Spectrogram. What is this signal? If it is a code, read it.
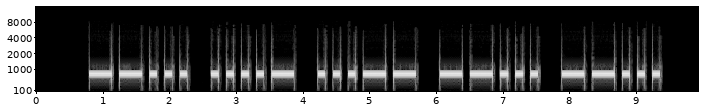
Morse code, heard as a keyed tone, about 10 wpm, 800 Hz. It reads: 74377
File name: LEZIONI / 9 2867 10wpm 2733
